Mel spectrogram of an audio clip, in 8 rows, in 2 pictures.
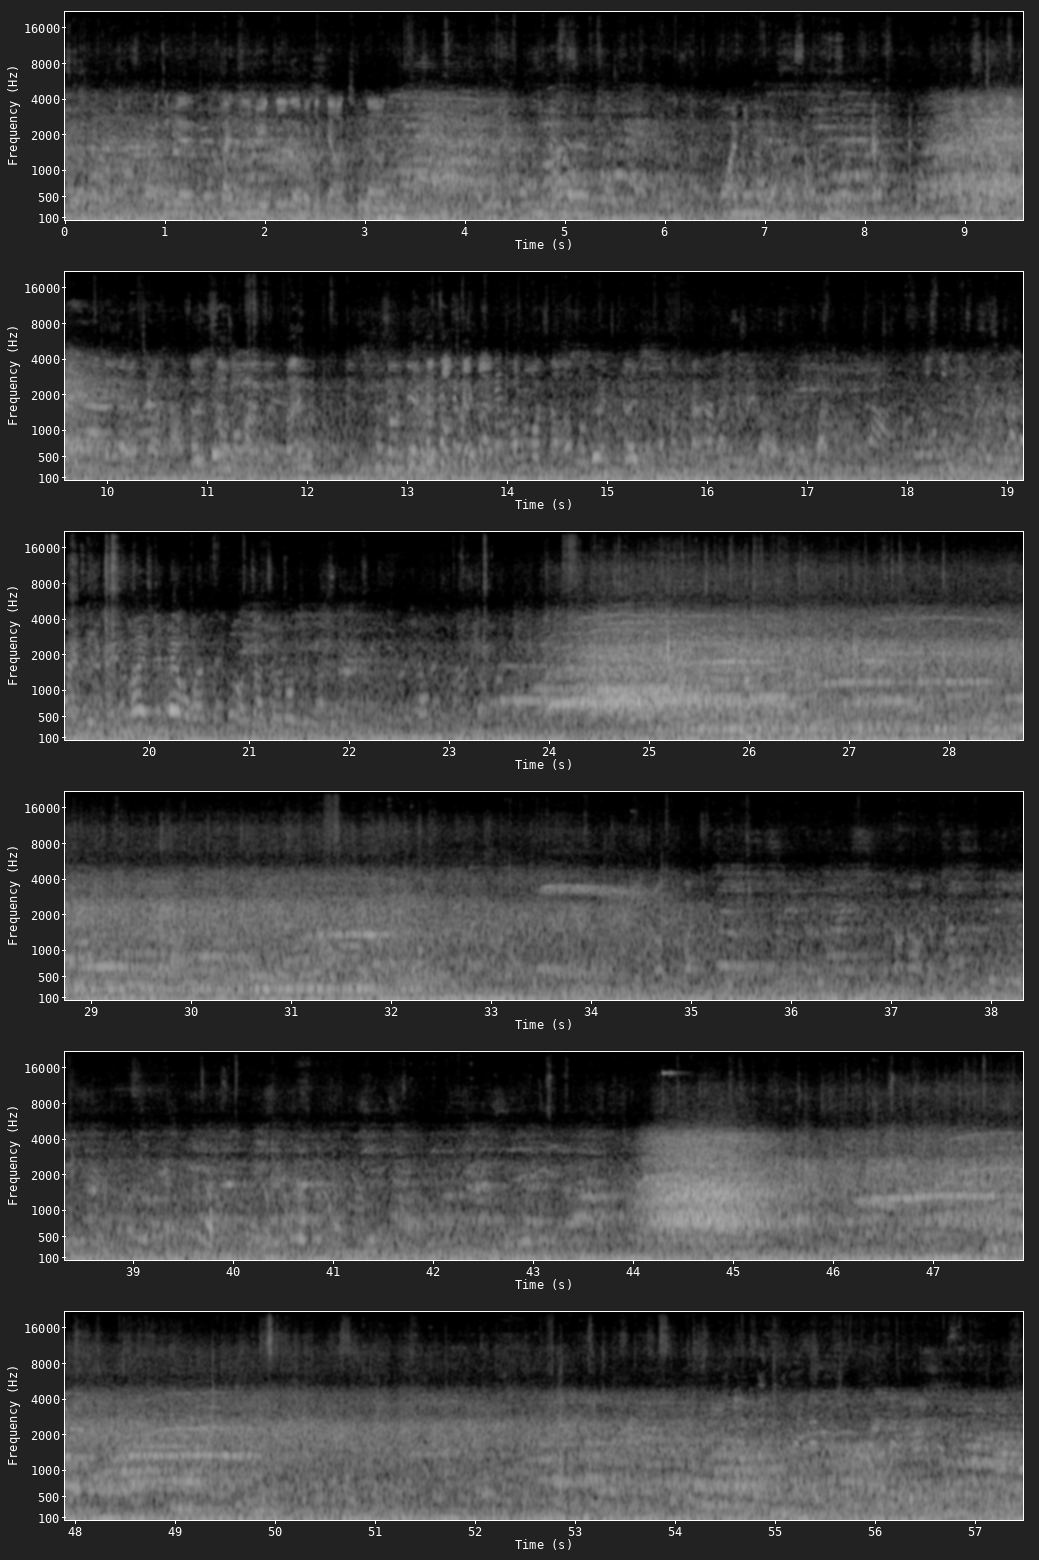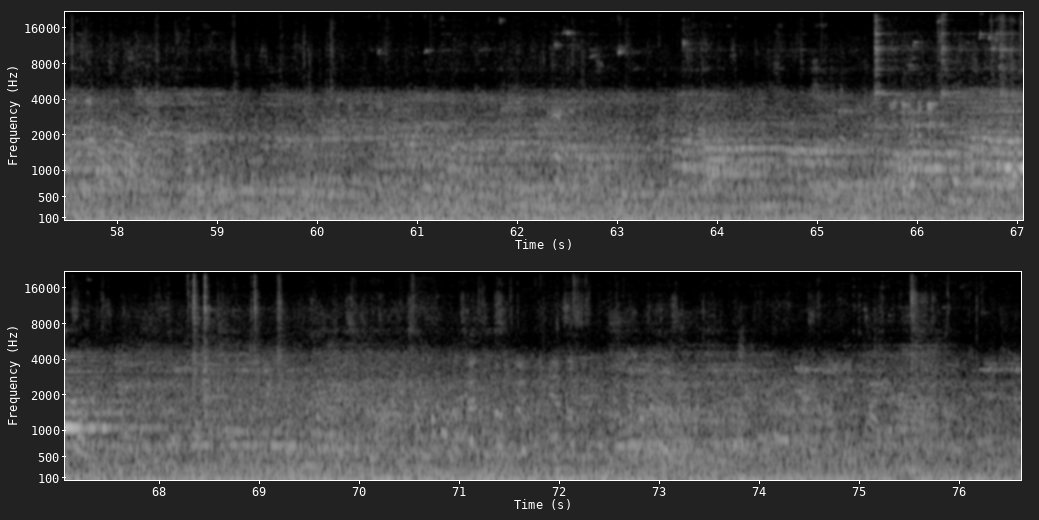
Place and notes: {"title": "Jinan Rd, Taipei City - Protest", "date": "2013-08-18 10:21:00", "description": "Nonviolent occupation, To protest the government's dereliction of duty and destructionㄝZoom H4n+ Soundman OKM II", "latitude": "25.04", "longitude": "121.52", "altitude": "11", "timezone": "Asia/Taipei"}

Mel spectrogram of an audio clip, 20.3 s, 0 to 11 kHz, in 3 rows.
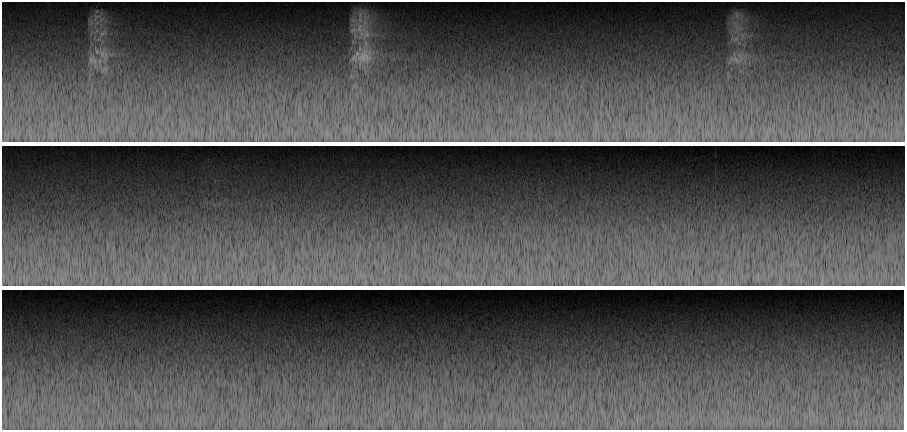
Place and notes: {"title": "Valdivia, Chili - LCQA AMB VALDIVIA FOREST PIN WIND AIRY BIRDS MS MKH MATRICED", "date": "2022-08-26 16:30:00", "description": "This is a recording of a pin forest, located between Valdivia y Curiñanco. I used Sennheiser MS microphones (MKH8050 MKH30) and a Sound Devices 633.", "latitude": "-39.80", "longitude": "-73.30", "altitude": "247", "timezone": "America/Santiago"}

